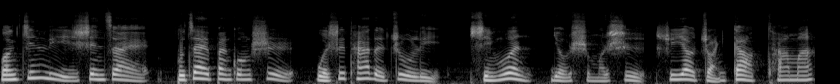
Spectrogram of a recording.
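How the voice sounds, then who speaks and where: In a dark, mellow tone, a woman with a fairly high pitch speaks at a very slow pace. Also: lively intonation. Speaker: language teacher. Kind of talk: language lesson.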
